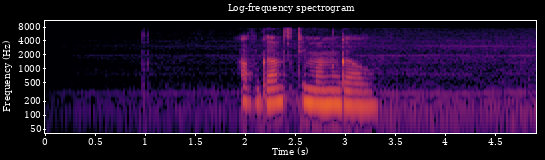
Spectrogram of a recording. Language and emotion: Russian, neutral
